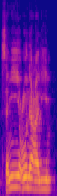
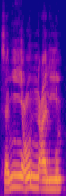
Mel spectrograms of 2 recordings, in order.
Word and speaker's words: سميع عليم: امد الالف حركتين والله سميع عليم امد الياء في كلمه سميع حركتين كما لا احرك النون الساكنه المتولده عن التنوين في اخرها قبل نطق كلمه عليم لا اقول سميع عليم الصحيح سميع عليم قراءه الايه لا اكراه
